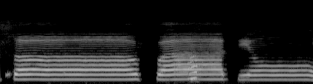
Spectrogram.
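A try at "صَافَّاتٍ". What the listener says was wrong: Enggak panjang, Fanya. Enggak panjang, Pak. Sofatin. Panjang.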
